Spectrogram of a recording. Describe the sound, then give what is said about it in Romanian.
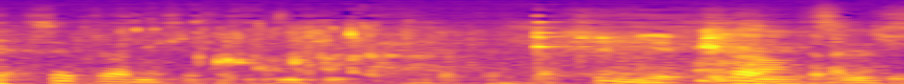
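Glasses clink lightly a couple of times, with a faint sound of brandy, rum or cognac being poured, while people talk over it. “Iată, v-am adus rachiu, rom și coniac. Serviți ce vă place.”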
